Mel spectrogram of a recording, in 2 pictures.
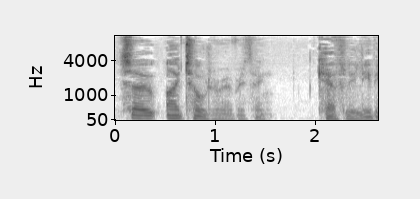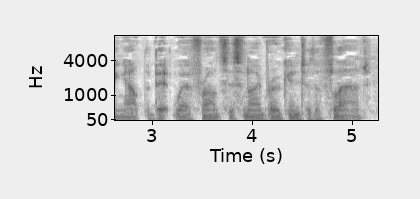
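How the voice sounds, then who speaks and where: Radio drama: male actor as deep-voiced British amateur detective, middle-aged, weary, dryly exasperated. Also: fairly even intonation, a little fast, darkish tone, natural voice. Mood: wry narrating. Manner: dry, exasperated. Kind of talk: radio drama acting and first-person narration.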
